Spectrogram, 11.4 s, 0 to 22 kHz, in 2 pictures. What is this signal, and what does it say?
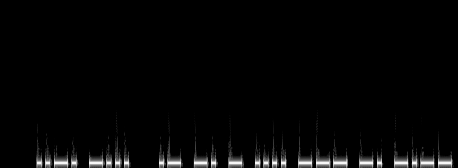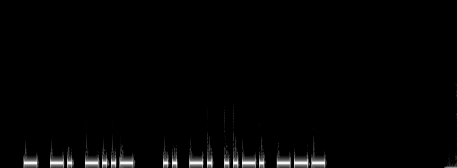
Morse code, heard as a keyed tone, about 22 wpm, 700 Hz. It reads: FB ANTHONY TNX INFO
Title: K1USN SST QSO Practice 22wpm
